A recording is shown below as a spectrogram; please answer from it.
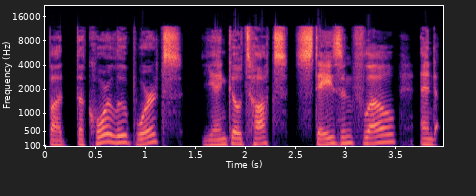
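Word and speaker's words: Janko: It's Yanko, like with a J pronounced in a German way.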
